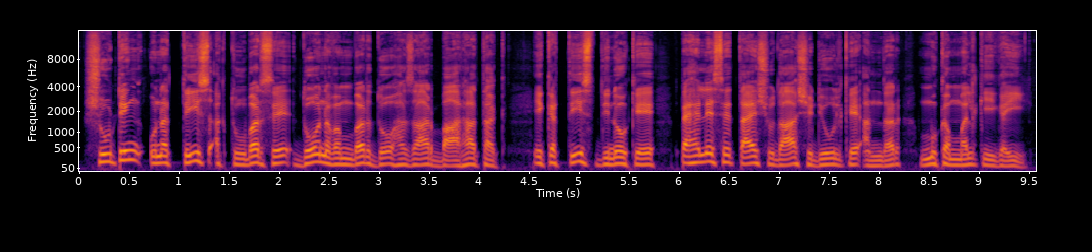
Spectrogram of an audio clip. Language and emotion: Urdu, neutral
